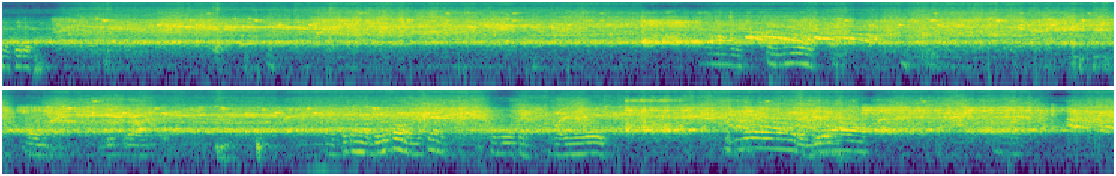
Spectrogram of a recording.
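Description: Small toy tank motors whir steadily as the tanks drive across the floor.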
